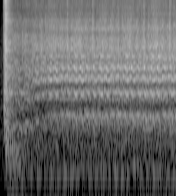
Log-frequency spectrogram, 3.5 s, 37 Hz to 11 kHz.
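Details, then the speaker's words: 1967 International Loadstar 1600 shop truck, after carburetor and fuel pump work: uneven cranking churn with throttle held wide open that never catches. Spark and plenty of fuel confirmed; owner thinks it is flooded. Hard starting, cranks but won't start. "let me try it choke no I think we got it flooded is what I think"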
